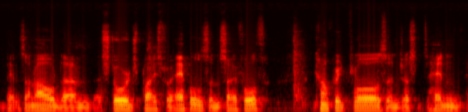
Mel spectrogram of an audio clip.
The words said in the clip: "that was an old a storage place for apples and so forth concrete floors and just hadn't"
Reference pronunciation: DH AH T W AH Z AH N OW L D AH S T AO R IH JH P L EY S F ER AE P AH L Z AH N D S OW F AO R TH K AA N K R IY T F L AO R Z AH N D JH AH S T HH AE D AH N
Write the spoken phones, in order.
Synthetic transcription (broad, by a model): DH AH T W AH Z AH N OW L D AH S T AO R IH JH P L EY S F ER AE P L Z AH N S OW F AO R TH K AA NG K R IY T F L AO R Z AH N JH AH S T HH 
